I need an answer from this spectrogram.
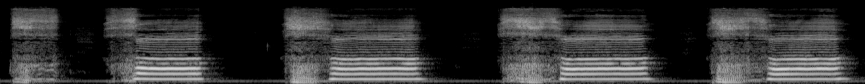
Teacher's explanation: ہونٹ گول نہیں ہوں گے، یہ ہمارا فرسٹ ہیوی لیٹر آ رہا ہے، اس میں ہونٹ گول نہیں ہوں گے. آپ نے بلندی کی طرف منہ کو کھولنا ہے.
